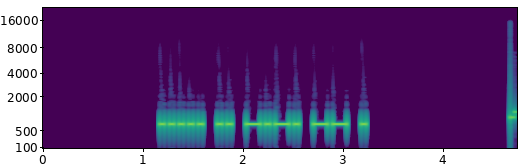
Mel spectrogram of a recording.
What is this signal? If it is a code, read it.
Morse code, heard as a keyed tone, about 25 wpm, 700 Hz. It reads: 5ICME
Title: Code Groups - 5 Letter:Numbers - 25wpm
